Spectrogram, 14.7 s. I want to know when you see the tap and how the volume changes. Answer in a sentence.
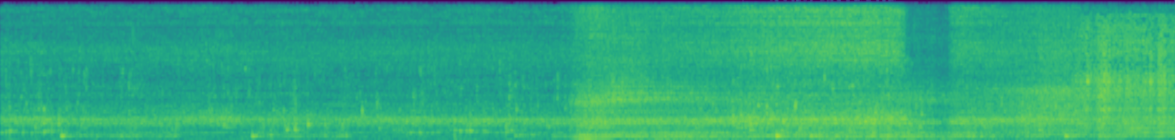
You can hear the tap from 0.0 to 14.6 s, getting louder then quieter.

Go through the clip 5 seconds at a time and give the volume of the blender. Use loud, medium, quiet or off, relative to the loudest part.
off, loud, loud.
